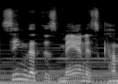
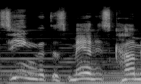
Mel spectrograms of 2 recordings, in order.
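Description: First: It is read in the speaker's normal voice. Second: It is read in a put-on old man voice. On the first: The speaker calls it wrong. "I should have been doing an old man voice" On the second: The speaker calls it right. "Go for it"

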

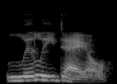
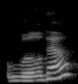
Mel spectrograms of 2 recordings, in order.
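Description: First: The L sounds are pronounced clearly and distinctly. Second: The L sounds are slurred together indistinctly. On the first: The speaker calls it right. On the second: The speaker calls it wrong.

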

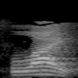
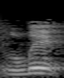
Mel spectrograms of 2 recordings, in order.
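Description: First: The vowel is long, rhyming with 'bite'. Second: The vowel is short, rhyming with 'bit'. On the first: The speaker calls it right. "but it's actually pronounced Light" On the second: The speaker calls it wrong. "I pronounced it Lit"

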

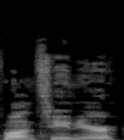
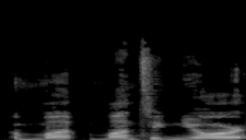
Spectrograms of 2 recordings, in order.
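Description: First: The word has a plain English-style pronunciation. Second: The word has an Italian-style pronunciation. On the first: The speaker calls it right. "It's pronounced Monsignor" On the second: The speaker calls it wrong. "It's probably like the Italian pronunciation of it"

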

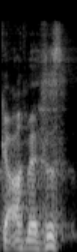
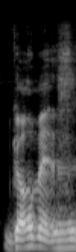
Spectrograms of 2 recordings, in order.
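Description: First: The name is said with an added 'a' sound. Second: The name is said without an added 'a' sound. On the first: The speaker calls it wrong. "not Gomez" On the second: The speaker calls it right. "there's no A in Gomez. It's Gomez"

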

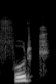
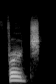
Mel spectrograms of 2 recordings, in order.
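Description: First: The name ends with a 'k' sound. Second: The name ends with a 'ch' sound. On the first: This is how the company itself says the name. "But they pronounce it as Furk" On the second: This is how Americans say the name. "here in the States, we would pronounce it as Furch"

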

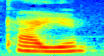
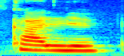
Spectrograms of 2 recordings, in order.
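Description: First: The double L sounds like English y. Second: The double L sounds like Portuguese lh. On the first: "O duplo L pode ter som de I" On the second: "Pode ter som de LH"

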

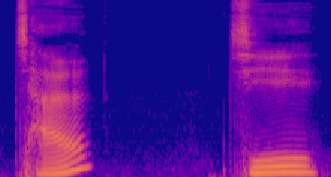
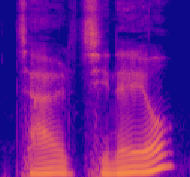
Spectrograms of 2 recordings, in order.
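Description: First: It is said slowly. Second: It is said faster.

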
